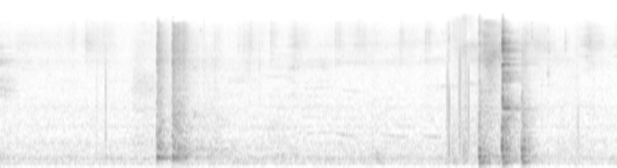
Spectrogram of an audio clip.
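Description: Utensils clink and scrape against a bowl in two short bursts as paratha dough for Mughlai keema paratha is mixed with an egg, with quiet pauses between.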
